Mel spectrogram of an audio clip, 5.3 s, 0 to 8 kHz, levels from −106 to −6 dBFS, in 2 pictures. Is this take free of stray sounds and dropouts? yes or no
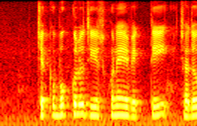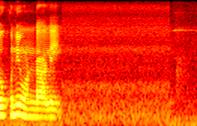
yes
